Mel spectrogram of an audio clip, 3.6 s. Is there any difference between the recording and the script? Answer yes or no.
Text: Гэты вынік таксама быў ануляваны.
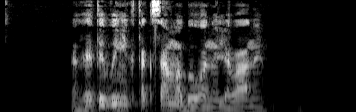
no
